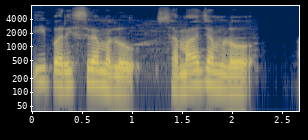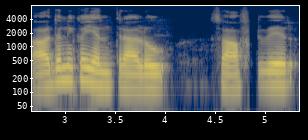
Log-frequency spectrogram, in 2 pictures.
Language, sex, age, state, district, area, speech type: Telugu, male, 45-60, Andhra Pradesh, Krishna, urban, spontaneous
